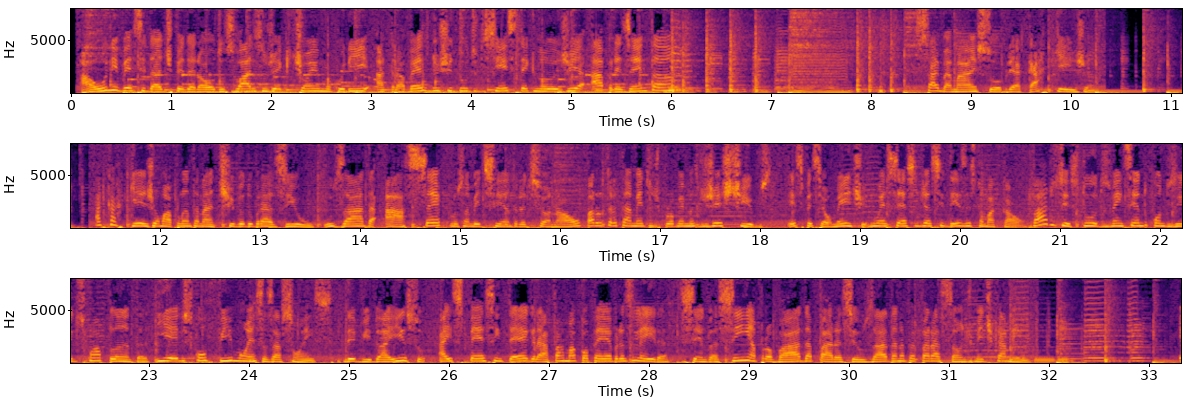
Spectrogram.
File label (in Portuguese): SPOT; CARQUEJA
